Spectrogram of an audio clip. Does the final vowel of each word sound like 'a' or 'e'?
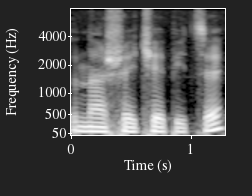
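e. Both words end in an 'e' vowel. This is the standard literary form.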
